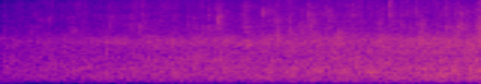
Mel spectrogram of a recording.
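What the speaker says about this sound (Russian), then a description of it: "Тут идет проливной дождь." Heavy rain pours in a steady, faint hiss of countless drops, an even wash of sound with no voices.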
